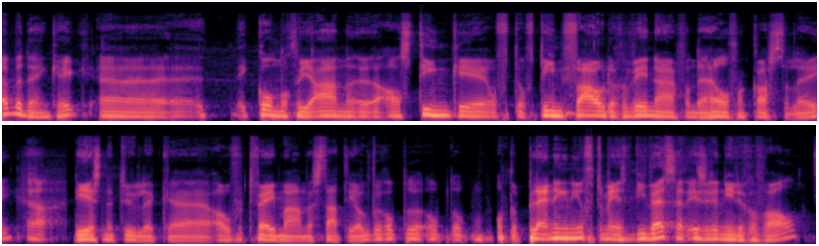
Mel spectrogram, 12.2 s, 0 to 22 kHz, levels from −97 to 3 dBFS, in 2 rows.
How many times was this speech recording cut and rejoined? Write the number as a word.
one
